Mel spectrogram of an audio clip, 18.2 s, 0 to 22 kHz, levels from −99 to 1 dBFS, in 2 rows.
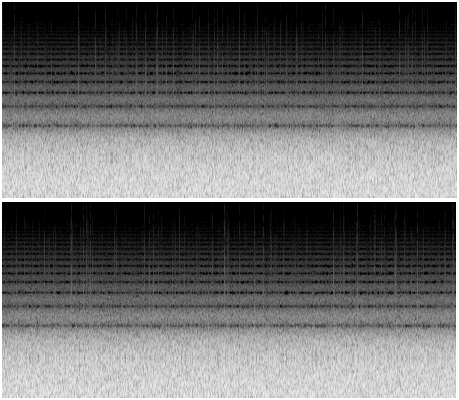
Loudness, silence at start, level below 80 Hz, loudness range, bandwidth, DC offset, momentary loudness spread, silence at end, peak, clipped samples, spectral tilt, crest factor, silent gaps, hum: -7 LUFS; 0 s; -16 dBFS; 0 LU; 5.2 kHz; under 0.1%; 0 LU; 0 s; 0 dBFS; 0.3%; -12 dB/octave; 6 dB; none; none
